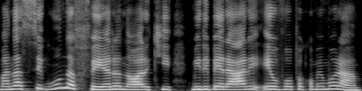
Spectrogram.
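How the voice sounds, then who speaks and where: In a strong Carioca accent, a woman speaks at a fairly quick pace with a high pitch and ordinary pitch variation. The very clean recording has a silent background and a dry, close sound with no echo. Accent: carioca accent, still strong. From Rio de Janeiro, Brazil. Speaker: business executive. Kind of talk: interview.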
